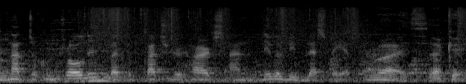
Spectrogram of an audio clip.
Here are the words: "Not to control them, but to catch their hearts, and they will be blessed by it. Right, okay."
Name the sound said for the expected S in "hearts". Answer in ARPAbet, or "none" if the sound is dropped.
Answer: S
